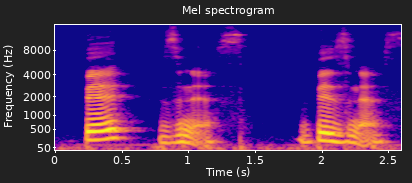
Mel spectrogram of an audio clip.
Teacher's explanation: But we totally get rid of that middle syllable and just say business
